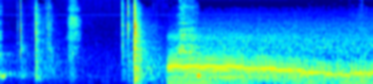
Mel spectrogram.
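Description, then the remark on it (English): A few soft clicks and rattles lead into a sharp thud as a door opens and shuts while a father walks out of the house, then sustained music with steady tones swells in right after and keeps going. “I follow Dad out the door, begging him to stay, but he insisted he was doing the right thing.”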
